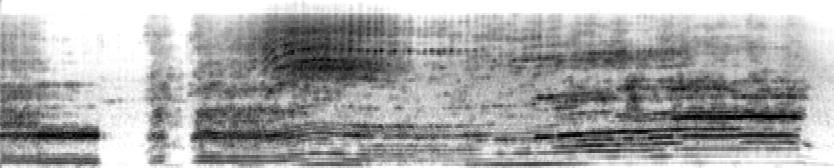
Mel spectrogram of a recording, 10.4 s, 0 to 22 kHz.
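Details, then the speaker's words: Ryobi two-stroke weed eater, sat in a garage since 2023, fuel lines had been fitted backwards, first pull on full choke after priming, untested: high buzzing revs, cuts out after a second, fires again and holds a wavering rev; cold-blooded hard starting. "Okay, she's primed up. And this is first pull. I have not tested this in any way. Ah, we felt a kick. A little bit cold-blooded."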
